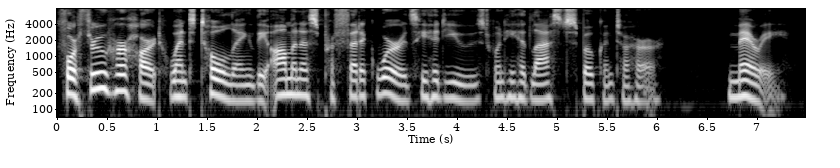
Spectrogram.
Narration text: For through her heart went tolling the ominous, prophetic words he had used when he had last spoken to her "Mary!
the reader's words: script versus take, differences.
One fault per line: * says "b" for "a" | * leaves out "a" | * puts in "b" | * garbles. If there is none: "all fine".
all fine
